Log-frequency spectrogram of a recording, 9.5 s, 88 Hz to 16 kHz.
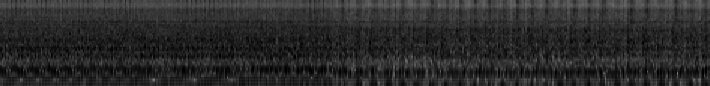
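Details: Cummins engine for C40 truck build: idle starts fairly even then turns lumpy with uneven chuff and stumble, sounding like one cylinder down; owner suspects cylinder 5, which tested low on compression, about 325.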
